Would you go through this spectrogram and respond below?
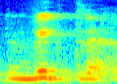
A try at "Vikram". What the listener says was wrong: Yeah, but you gotta roll your R like his dad would. Vikram?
